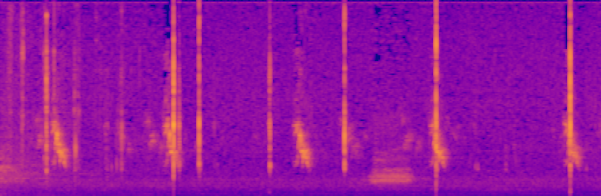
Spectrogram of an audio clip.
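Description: A bird chirping over and over, short high chirps sliding downward roughly every second and a half, with a couple of small sharp clicks.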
